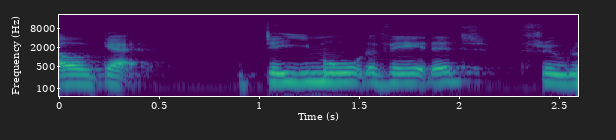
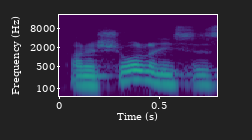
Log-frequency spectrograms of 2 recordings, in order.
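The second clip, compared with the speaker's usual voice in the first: ordinary delivery, nothing marked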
